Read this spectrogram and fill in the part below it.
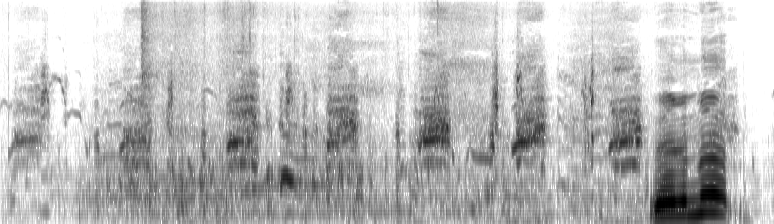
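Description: Chickens cluck and chirp up close.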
